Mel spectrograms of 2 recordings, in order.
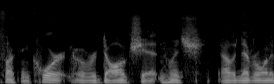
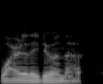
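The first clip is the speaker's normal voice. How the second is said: plain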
